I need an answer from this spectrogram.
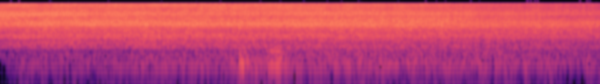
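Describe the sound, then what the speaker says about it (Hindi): Sugar syrup poured slowly into golden roasted semolina for halwa, a steady loud steamy hiss and sizzle filling the whole stretch, with a brief softer bubbling burst midway and no talk. "अब हम इसमें इसका शरबत शामिल करेंगे, आराम आराम से डालेंगे।"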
